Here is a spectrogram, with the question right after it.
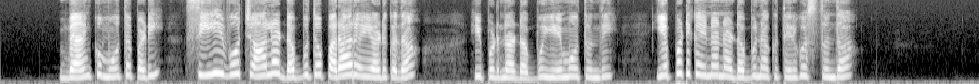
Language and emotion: Telugu, fearful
